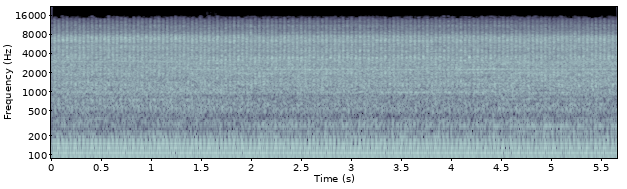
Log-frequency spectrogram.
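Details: 1410 "Brutus" 24V diesel idling at 0 PSI air with the fan engaged, after its fan drive solenoid was replaced because the fans stayed on; the clutch turned out stuck open. Steady, even idle under constant fan rush, no extra noise. Normal idle with cooling fan on.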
